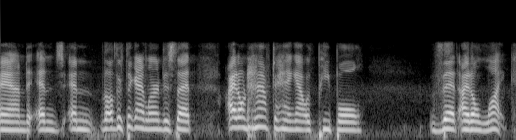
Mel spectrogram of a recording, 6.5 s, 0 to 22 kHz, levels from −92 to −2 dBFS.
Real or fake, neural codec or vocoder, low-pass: real; none; 7.2 kHz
